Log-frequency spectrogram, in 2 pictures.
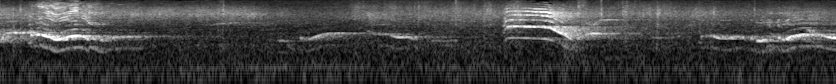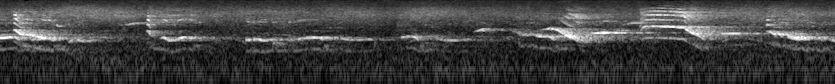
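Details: Several currawongs noisy outside a balcony: repeated short whistled swoops, many dropping or stepping down, clustered in bursts with brief pauses, against steady background hum.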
